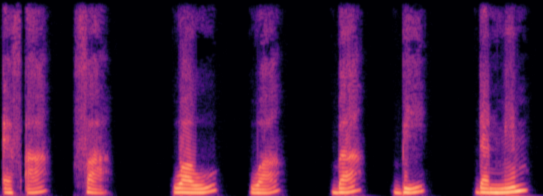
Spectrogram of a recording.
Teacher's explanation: kedua bibir tempat keluarnya huruf fa, fa, wau, waa, ba, bi, dan mim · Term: asisyafatain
